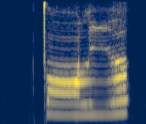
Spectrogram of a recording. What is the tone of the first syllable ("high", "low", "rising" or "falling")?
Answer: low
